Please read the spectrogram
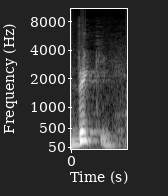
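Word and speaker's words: VICI: V-I-C-I, I, I pronounce it Vicky.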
